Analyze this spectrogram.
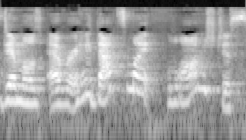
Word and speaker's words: L'ange: Lange.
